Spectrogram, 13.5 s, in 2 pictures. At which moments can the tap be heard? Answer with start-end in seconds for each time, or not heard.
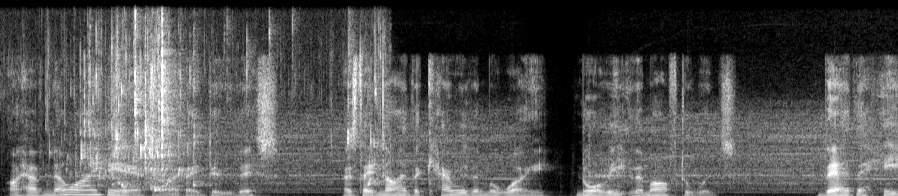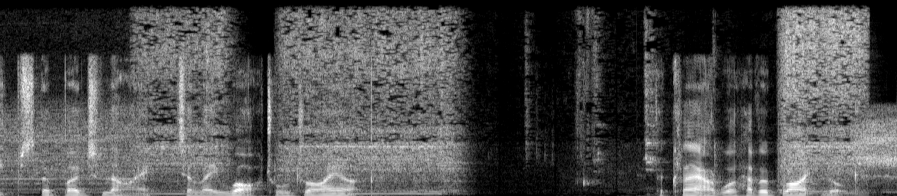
0.1-3.0.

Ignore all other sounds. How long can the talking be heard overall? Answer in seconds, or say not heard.
11 s.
